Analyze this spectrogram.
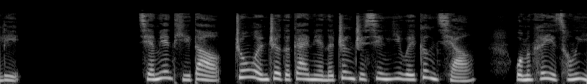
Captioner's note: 中文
